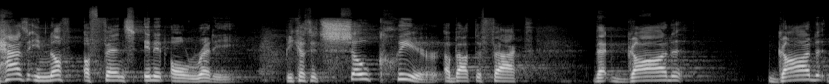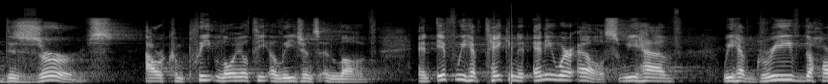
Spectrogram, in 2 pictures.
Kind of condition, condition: setting, large echoing room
